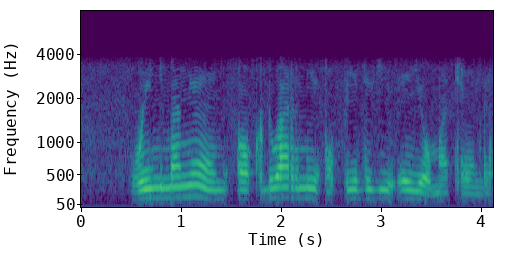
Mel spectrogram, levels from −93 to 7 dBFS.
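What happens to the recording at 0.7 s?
At 0.7 s the speech sounds thin, boxy and buzzy, with a synthetic edge. The fault runs through the whole clip. It is the AMR narrowband mobile codec: the line keeps only about 300 Hz to 3.6 kHz, so the upper range that gives speech its air and crispness is gone. The codec rebuilds each 20 ms frame from a vocal-tract model excited by a few pulses. The plainly audible buzz fits a low bitrate around 7.4 kbps.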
